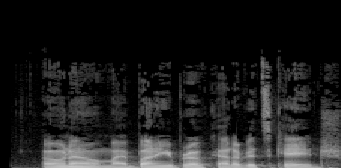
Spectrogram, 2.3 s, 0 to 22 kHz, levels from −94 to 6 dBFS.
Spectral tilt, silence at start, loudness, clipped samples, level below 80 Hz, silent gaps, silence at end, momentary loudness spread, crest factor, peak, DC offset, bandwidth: -6.5 dB/octave; 0.3 s; -21 LUFS; under 0.1%; -50 dBFS; none; 0 s; 3 LU; 16 dB; -6 dBFS; under 0.1%; 14.5 kHz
